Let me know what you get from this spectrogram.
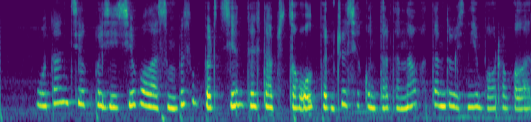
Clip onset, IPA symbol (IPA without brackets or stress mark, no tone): w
